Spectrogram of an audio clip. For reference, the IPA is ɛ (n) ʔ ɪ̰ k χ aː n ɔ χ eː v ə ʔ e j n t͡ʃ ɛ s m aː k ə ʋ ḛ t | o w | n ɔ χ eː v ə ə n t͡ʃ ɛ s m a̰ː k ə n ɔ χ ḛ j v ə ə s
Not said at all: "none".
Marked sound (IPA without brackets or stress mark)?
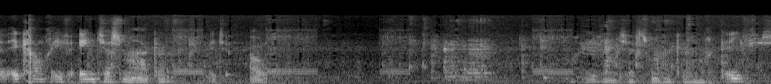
n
